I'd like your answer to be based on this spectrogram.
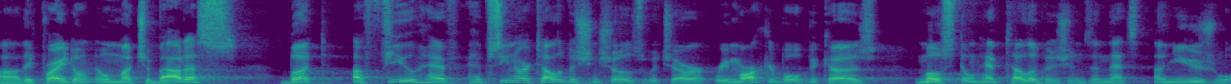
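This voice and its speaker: With an American accent, a man speaks in an unremarkable speaking voice at a medium pitch. His pace is moderate and his intonation lively. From United States. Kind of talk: interview conversation about faith and Israel. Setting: studio.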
